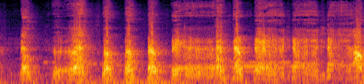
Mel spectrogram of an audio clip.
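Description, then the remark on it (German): A person barks like a dog, loud, in a quick run of about ten sharp yaps. The barks come in bursts with brief gaps, and later ones run together more roughly. “Und plötzlich fängst du an zu bellen.”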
